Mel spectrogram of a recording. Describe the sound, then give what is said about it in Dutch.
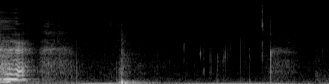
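A brief vocal sound opens, then a soft gulp with small wet mouth clicks and smacks, like someone swallowing a drink. “Neem ik even slikken.”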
